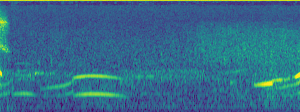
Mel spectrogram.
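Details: Black-throated diver (loon) giving desolate, ringing, curlew-like territorial calls, evocative of summer evenings on Scottish lochs: long, mournful wailing notes that slide up and down in pitch over a low background hum.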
